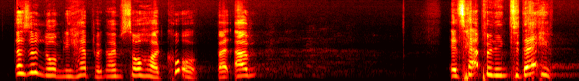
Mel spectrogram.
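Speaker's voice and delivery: tearful voice, crying while speaking. Giving a talk and asking forgiveness for tears: crying while speaking. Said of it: "Forgive me if I cry".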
